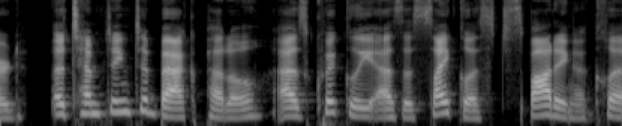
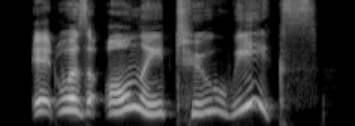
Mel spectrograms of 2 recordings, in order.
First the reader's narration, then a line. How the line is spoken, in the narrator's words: I exclaimed through clenched teeth, unable to keep my rising temper from raising my volume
